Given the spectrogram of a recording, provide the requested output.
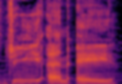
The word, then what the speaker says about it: gnats: It's, yeah, it's spelled with a G. It's G-N-A-T-S. Or well, the plural, gnats. Gnats.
